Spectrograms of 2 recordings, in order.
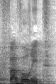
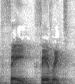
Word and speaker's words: favorite: Déjà, vous mettez l'accent tonique en premier, ça règle pas mal de choses. La première syllabe, la première voyelle se prononce comme une diphtongue. Favorite. Okay? Favorite. Et après, on n'entend presque pas le i. Comme un e atténué. Favorite.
